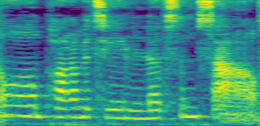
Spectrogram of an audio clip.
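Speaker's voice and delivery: ordinary talk, nothing marked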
